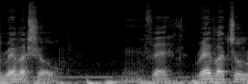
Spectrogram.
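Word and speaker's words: Revachol: he raped their capo so ravichow is pronounced the river show in fact rev a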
